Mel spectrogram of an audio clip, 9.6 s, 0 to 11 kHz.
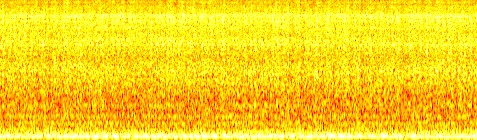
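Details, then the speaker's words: Brand-new 445 stroker FE V8 in a 1962 Ford Galaxie on its first break-in run. Deep, lumpy idle with a faint light clatter on top: a lifter or two ticking and needing adjustment. Timing also needs adjusting; oil pressure and water temperature are good. "obviously need some timing adjustment but all in all runs pretty good I can hear a lifter or two clading they'll need to be adjusted"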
